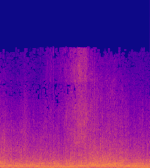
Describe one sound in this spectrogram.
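A supermodified race car roars past at full throttle.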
